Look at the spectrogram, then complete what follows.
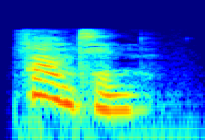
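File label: "fountain", British English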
